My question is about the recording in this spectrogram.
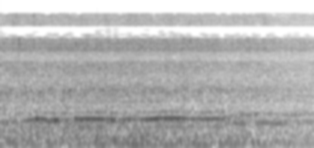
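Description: Ranggajati passenger train moving out of the station: a steady rumble of the rolling train with a thin, slightly wavering whine over it, easing off toward the end.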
